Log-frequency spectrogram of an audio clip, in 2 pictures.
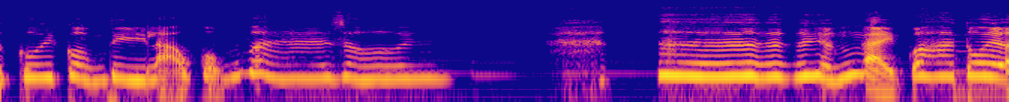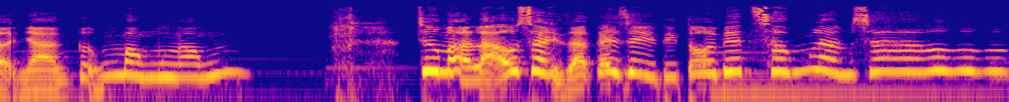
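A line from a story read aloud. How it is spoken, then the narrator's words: Woman, tearful, quavering. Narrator (Vietnamese): bà lau đi những giọt nước mắt lạ chã, liền mếu máo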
